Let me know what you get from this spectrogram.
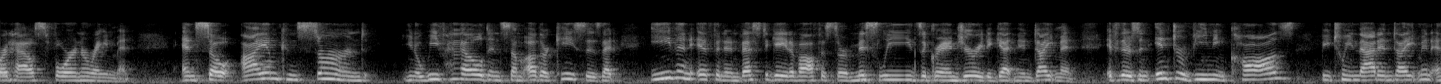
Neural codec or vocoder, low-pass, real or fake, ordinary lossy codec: none; 7.2 kHz; real; MP3, 64 kbps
